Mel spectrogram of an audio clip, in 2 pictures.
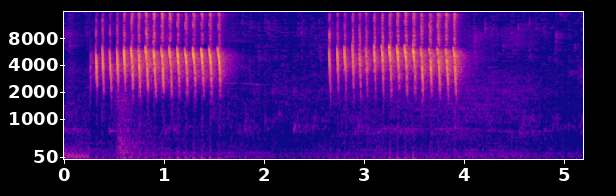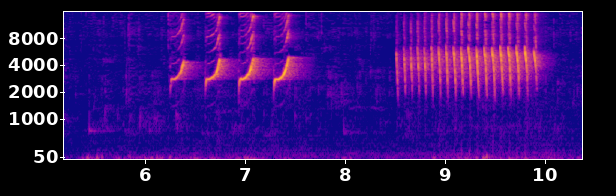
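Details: Bar-winged prinia singing a varied song meant to train young birds: three rapid high buzzy trills broken by four sharp rising upslurred whistled notes, with quiet gaps between phrases.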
